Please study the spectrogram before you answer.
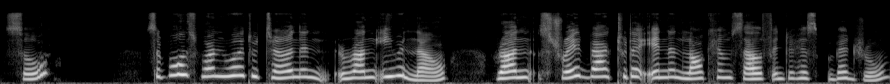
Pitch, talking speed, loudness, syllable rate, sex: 310 Hz, 150 wpm, -16 LUFS, 4.2 syllables/s, female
